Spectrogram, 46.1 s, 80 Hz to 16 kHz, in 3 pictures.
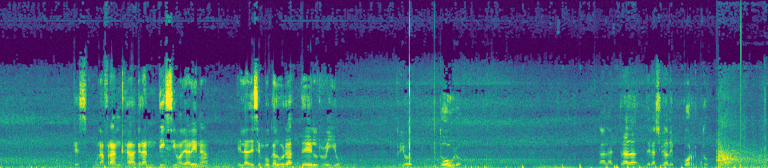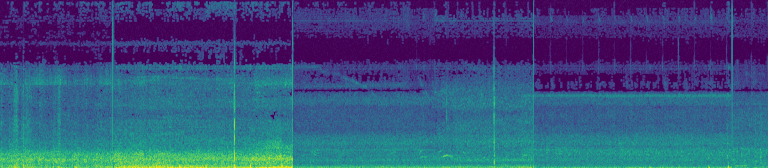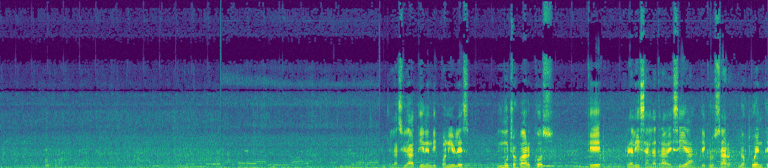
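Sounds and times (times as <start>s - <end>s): loud low rumbling: 0.0s - 46.0s
faint voices: 30.0s - 46.0s.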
